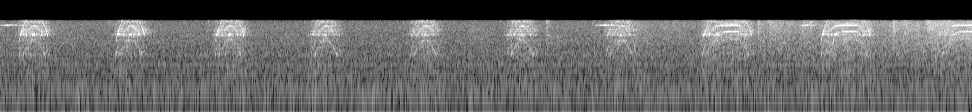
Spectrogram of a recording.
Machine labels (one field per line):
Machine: slide rail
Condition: abnormal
